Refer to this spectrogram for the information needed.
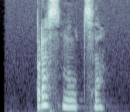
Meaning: to awake, to wake up
- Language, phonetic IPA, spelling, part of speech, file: Russian, [prɐsˈnut͡sːə], проснуться, verb, Ru-проснуться.ogg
